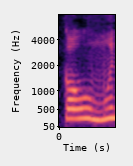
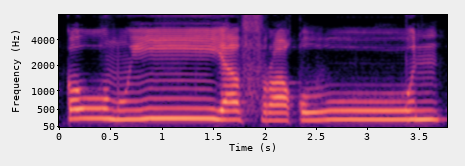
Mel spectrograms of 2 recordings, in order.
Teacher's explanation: अच्छा जी, तो यहाँ हम पढ़ेंगे वमा हुम मिनकुम वलकिन्नहुम कौमुन नहीं पढ़ा, मीम के ऊपर दो पेश, आगे या मुशद्दद, यहाँ यरमलून का इदगाम है, मीम को या से मिलाते हुए गुन्ना करेंगे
